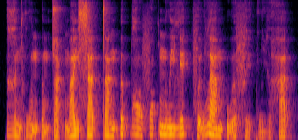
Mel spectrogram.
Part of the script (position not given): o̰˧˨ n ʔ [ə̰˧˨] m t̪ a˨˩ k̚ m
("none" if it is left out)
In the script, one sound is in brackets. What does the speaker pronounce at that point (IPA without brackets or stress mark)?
ə̰˧˨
